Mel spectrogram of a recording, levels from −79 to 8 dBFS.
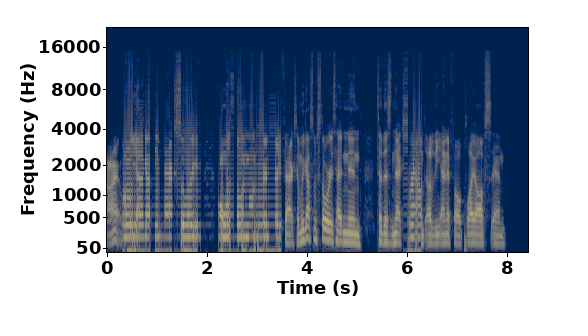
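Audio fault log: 0.31–3.49 s and 5.93–6.29 s, robotic sound from repeated short buffers: the speech becomes a stiff metallic buzz locked at 188 Hz, first near the start and then again right after "heading in to this", clearing by "of the". Audio was likely arriving too slowly, so a slice of about 5.3 ms was replayed over and over while most of the real audio was skipped. That fixed repetition rate sets the buzz pitch.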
